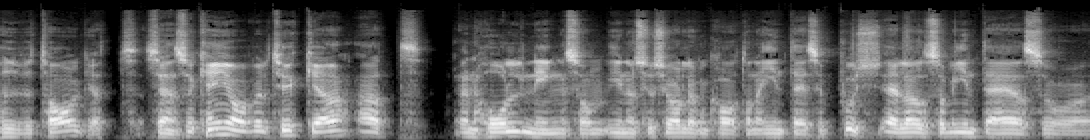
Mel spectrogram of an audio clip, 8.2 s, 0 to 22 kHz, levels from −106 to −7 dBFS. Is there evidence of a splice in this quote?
no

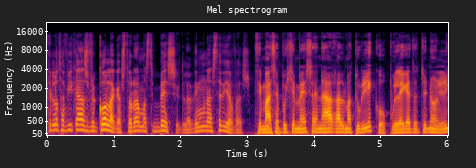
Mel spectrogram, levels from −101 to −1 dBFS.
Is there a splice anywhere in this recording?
no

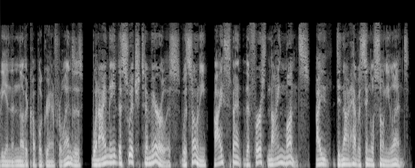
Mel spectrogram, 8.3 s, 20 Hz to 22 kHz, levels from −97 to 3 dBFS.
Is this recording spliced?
no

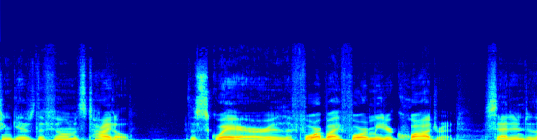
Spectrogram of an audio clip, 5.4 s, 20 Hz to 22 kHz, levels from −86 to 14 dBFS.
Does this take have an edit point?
no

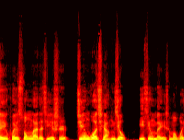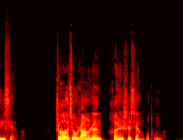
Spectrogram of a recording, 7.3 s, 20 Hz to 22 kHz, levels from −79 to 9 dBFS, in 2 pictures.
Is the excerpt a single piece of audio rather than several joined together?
no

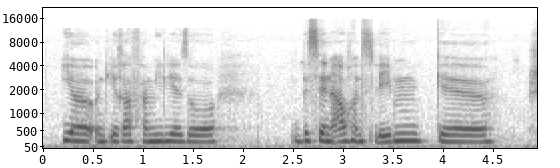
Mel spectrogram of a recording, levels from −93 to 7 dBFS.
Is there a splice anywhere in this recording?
no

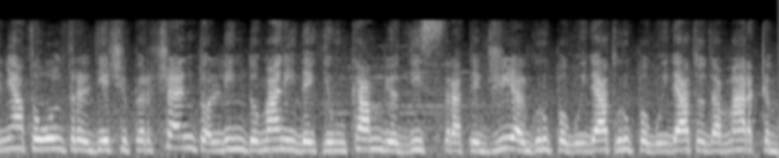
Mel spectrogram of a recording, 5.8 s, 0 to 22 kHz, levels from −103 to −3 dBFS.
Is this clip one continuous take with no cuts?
no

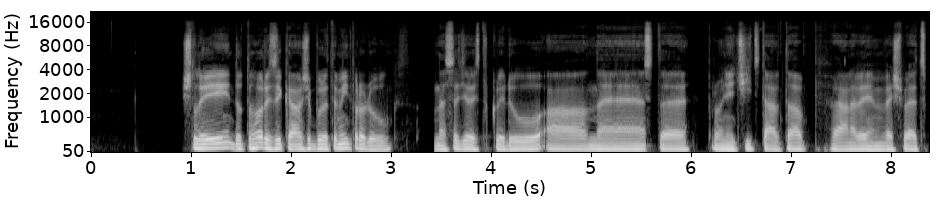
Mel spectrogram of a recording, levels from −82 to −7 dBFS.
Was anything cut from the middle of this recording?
yes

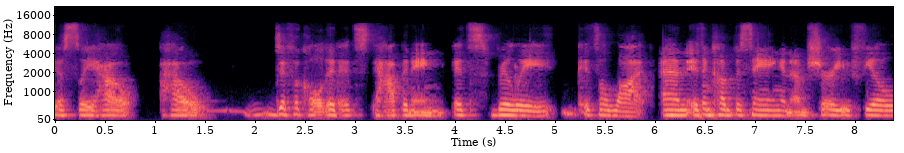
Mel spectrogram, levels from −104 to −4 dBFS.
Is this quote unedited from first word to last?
no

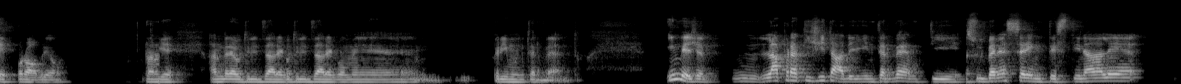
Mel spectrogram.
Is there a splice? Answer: yes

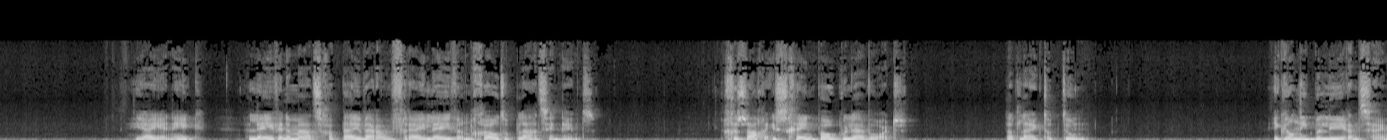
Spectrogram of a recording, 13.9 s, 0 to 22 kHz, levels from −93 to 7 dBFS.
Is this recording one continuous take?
yes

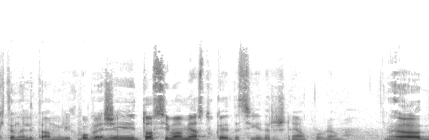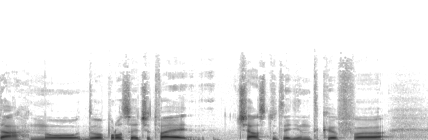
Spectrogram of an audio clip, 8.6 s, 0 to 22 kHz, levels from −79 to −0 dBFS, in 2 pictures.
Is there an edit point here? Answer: no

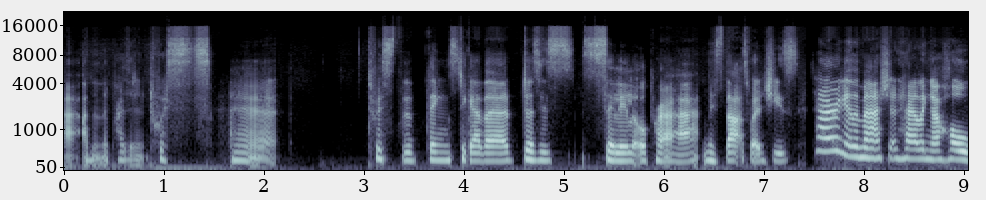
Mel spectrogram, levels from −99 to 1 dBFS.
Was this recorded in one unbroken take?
no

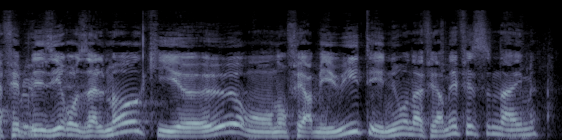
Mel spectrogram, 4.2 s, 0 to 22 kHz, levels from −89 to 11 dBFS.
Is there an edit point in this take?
no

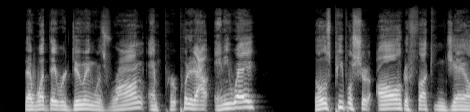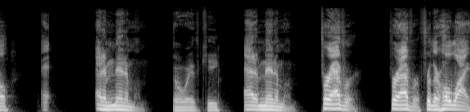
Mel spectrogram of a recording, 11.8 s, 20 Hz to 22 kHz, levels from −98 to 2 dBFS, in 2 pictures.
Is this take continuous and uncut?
no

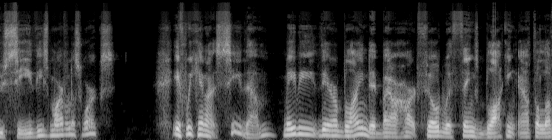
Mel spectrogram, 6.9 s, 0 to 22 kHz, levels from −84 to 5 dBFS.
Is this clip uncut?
yes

